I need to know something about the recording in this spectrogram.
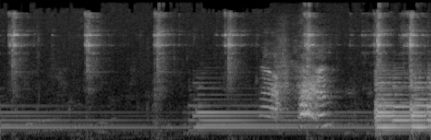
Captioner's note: clears throat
